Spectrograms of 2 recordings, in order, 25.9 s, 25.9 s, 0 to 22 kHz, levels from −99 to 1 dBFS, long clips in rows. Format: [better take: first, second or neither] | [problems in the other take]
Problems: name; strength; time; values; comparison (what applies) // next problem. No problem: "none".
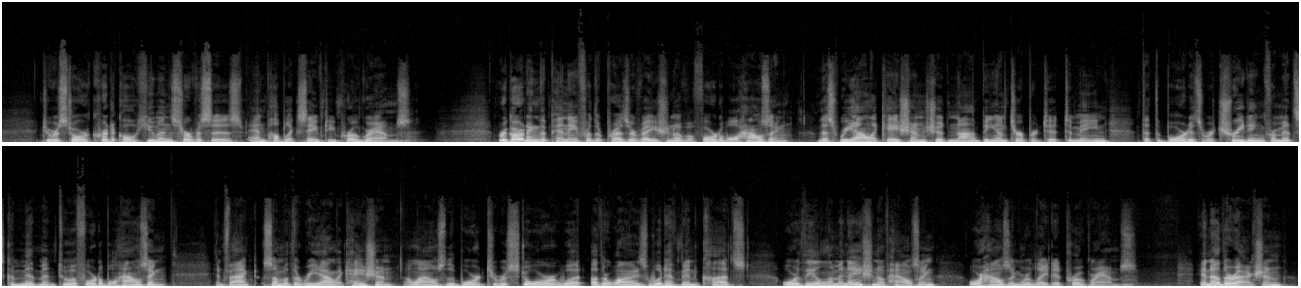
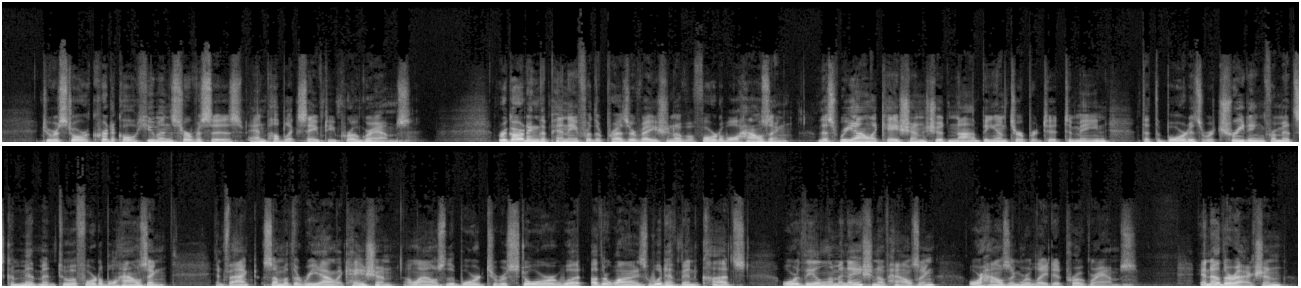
second | muffled; slightly; fading above 2.5 kHz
